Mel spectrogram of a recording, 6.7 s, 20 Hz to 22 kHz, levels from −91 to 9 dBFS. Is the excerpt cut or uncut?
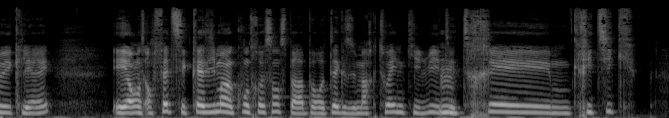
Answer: cut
